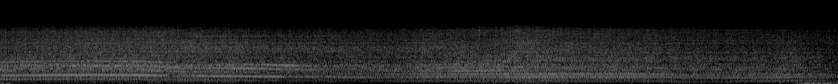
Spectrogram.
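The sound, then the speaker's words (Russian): A car engine drones steadily as the vehicle pulls away, its tonal hum drifting and wavering in pitch over a broad, continuous rumble of noise. “Пошла машина!”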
